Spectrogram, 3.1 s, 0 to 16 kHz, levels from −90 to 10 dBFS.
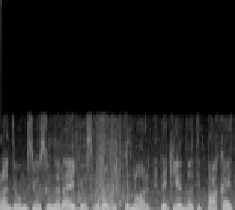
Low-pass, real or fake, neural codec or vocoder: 7.2 kHz; real; none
